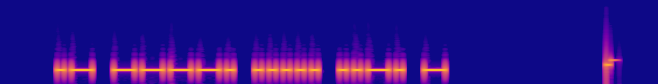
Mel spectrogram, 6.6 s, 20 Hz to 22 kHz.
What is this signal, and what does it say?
Morse code, heard as a keyed tone, about 17 wpm, 700 Hz. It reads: A95FT
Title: Code Groups - 5 Letter:Numbers - 17wpm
